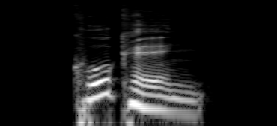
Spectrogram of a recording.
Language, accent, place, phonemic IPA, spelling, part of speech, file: German, Germany, Berlin, /ˈkoːkl̩n/, kokeln, verb, De-kokeln.ogg
- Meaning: 1. to play with fire; to handle fire unsafely 2. to smolder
